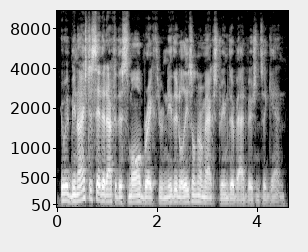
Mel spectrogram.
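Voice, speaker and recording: A man with an extremely low voice narrates a novel aloud as a teacher would. He reads the prose and adds plain explanatory comments for his listeners. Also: animated, brisk.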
